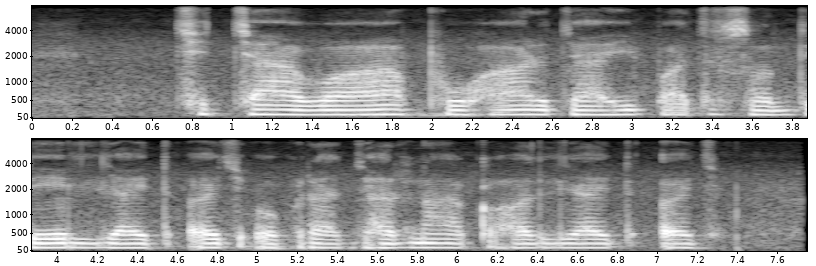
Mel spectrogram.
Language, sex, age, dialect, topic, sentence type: Maithili, male, 18-24, Southern/Standard, agriculture, statement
